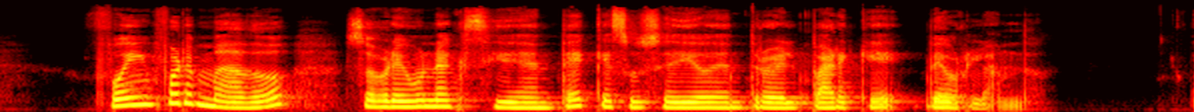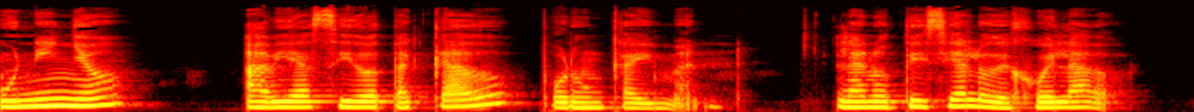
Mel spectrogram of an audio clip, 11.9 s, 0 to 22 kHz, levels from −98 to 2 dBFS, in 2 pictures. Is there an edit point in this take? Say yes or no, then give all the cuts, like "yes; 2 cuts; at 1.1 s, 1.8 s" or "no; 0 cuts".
no; 0 cuts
